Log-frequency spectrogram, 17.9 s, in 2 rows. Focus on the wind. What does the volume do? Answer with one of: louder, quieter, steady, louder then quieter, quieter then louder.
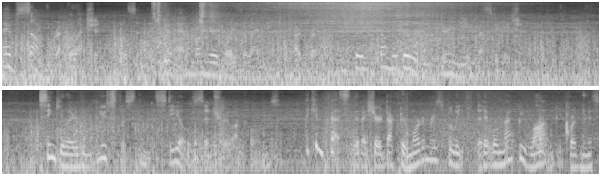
quieter.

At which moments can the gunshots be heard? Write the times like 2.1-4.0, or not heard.
2.2-3.5.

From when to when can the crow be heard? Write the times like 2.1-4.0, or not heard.
not heard.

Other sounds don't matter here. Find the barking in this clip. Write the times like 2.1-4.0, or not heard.
not heard.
